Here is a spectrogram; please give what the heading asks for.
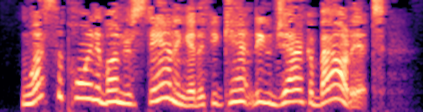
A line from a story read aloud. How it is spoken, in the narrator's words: Sally snapped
